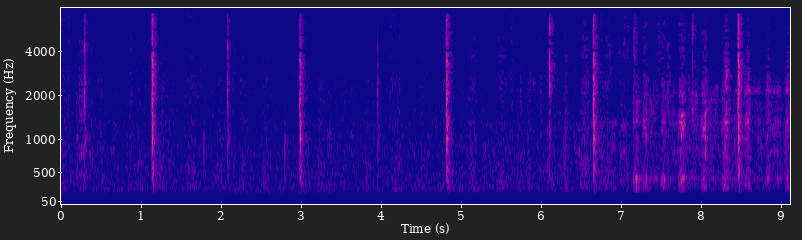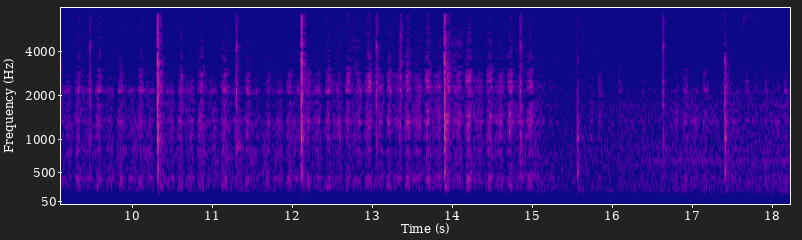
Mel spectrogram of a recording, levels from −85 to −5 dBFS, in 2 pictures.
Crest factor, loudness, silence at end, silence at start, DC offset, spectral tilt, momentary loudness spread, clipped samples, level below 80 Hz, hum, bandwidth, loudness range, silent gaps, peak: 30 dB; -53 LUFS; 0 s; 0 s; under 0.1%; 1 dB/octave; 20 LU; under 0.1%; under -90 dBFS; none; 8 kHz; 7 LU; none; -26 dBFS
